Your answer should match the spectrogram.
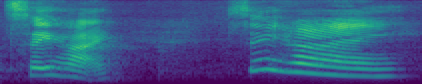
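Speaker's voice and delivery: high, sing-song coaxing for the dog; talking sweetly to her dog; pet talk. Real, not acted. Coaxing her beagle on camera.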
